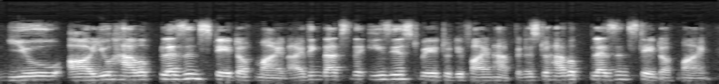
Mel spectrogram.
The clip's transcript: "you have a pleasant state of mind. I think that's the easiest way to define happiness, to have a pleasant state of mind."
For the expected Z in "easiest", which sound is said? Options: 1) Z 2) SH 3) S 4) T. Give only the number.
1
